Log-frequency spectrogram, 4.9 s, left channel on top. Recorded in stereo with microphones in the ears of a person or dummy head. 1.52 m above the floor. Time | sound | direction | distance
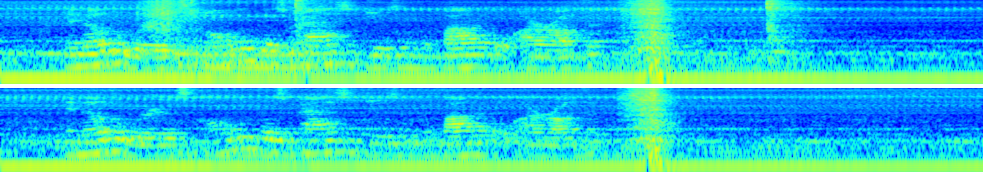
0.3 | a woman speaking | 20° right (ahead or behind) | 1.7 m
3.1 | a whoosh | 45° right (ahead or behind) | 2 m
